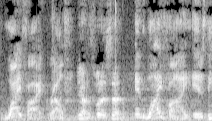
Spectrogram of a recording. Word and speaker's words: Wi-Fi: blood-pressure machine kids love those things listen wifey well it's either wiffleball an arranged marriage it's actually pronounced Wi-Fi Ralph and Wi-Fi is the internet which is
